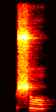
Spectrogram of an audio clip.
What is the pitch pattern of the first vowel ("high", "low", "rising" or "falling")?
low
